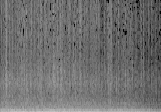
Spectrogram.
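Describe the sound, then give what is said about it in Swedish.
Steady road noise comes from a car driving on a country road from Lund toward Löberöd. A continuous low engine and tyre rumble runs under a broad hiss, fairly loud and even throughout, with no talking. “nu kör vi från Lund och vi siktar på Löberöd och vi ska leta på en avfart vid Hurva här så ska vi svänga av där”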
